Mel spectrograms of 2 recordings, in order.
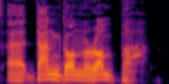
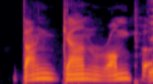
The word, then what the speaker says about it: Danganronpa: I'm going to butcher the pronunciation, but it's Danganronpa. – Danganronpa.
